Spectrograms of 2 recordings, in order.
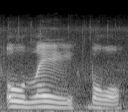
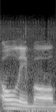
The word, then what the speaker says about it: Ole Bull: after a norwegian violinist his name was actually olay bowl yup yup so everyone says oli bowl but it's all labeled yeah we've been saying it wrong so he brought a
